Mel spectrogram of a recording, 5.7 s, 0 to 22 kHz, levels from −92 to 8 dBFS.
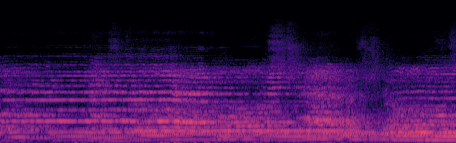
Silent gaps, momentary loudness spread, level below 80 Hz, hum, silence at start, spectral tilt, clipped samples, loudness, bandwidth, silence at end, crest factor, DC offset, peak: none; 7 LU; -66 dBFS; none; 0 s; -6.5 dB/octave; under 0.1%; -39 LUFS; 12 kHz; 0 s; 14 dB; under 0.1%; -24 dBFS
